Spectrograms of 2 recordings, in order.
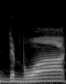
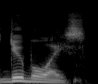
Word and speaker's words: Dubois: All right, I'm going to go down to Dubois County. No, it's Dub Boys. Got to get all those consonants in there.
